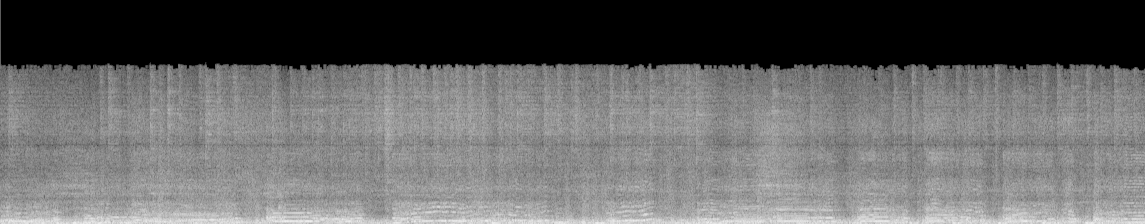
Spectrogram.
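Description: Live free-jazz trio playing: saxophone lines that bend and slide in pitch over busy drum kit and plucked double bass, continuous and dense.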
